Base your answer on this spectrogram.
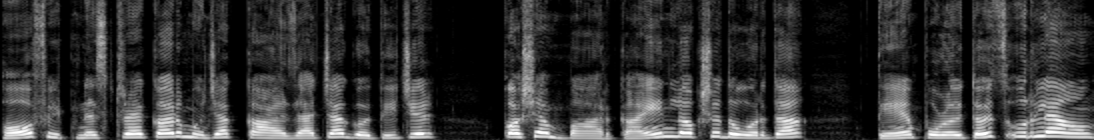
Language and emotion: Goan Konkani, surprised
